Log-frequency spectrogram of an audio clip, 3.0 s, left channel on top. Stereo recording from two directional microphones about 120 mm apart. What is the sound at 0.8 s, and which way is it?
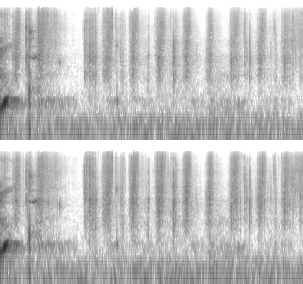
Scissors, 30° right (ahead or behind).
